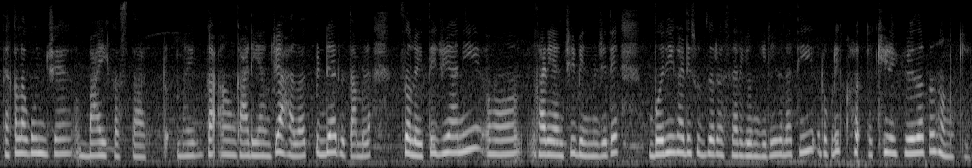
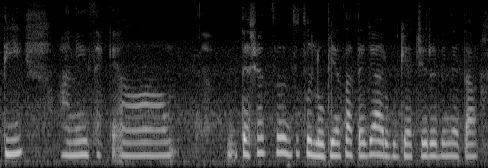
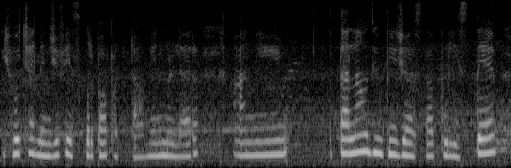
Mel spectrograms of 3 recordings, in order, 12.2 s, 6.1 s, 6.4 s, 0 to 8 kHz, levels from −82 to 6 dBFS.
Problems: low volume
